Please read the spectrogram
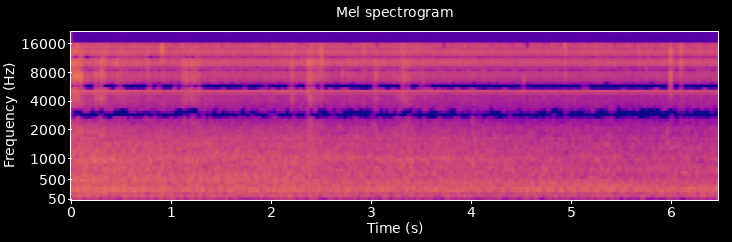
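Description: Steady road and engine noise inside the cabin of a moving car: an even rush that holds level throughout, with no distinct events.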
